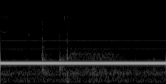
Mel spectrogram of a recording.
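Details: Rotel RA-985BX integrated stereo amplifier: steady mid-pitched test tone clean and unwavering, no crackle, hum or distortion, while checking the tone controls, which work fine.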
